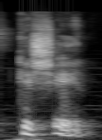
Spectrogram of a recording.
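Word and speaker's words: קשר: palabra dice la palabra hebrea para vínculo es queser así se lo puedo pronunciar ust sab que yo no soy judío ni hebreo pero manejamos un poco quecher es una palabra hebrea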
